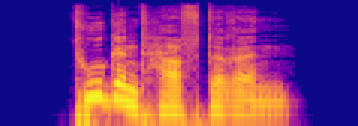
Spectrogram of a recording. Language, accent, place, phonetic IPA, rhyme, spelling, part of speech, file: German, Germany, Berlin, [ˈtuːɡn̩thaftəʁən], -uːɡn̩thaftəʁən, tugendhafteren, adjective, De-tugendhafteren.ogg
- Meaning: inflection of tugendhaft: 1. strong genitive masculine/neuter singular comparative degree 2. weak/mixed genitive/dative all-gender singular comparative degree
